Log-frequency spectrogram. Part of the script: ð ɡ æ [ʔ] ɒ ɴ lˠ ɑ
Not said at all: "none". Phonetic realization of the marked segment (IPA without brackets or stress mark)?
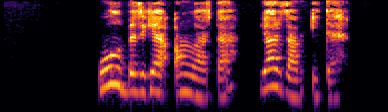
ʔ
